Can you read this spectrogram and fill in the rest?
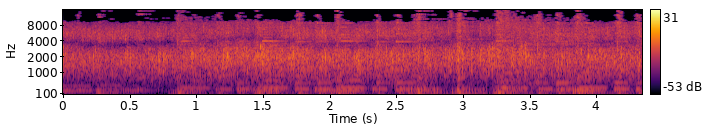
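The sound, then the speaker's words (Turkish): Steady, dense applause from a large group of children, loud and continuous, with excited young voices mixed into the clapping, given in thanks to their parents and other family elders. “Onları kocaman bir alkışlayalım bakalım.”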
